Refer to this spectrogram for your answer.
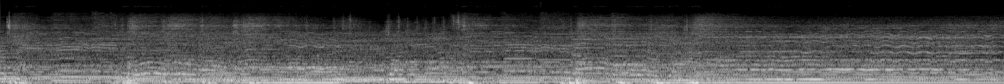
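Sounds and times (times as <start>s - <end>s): rock band holding a chord: 0.0s - 10.0s.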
